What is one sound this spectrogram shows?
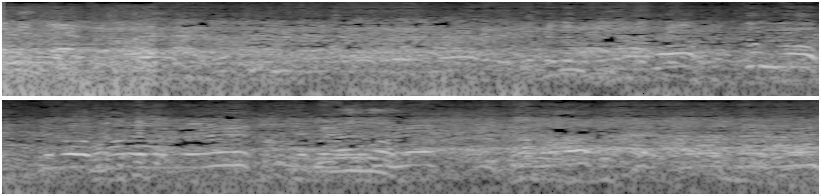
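Men nearby talk and shout among the crowd.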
